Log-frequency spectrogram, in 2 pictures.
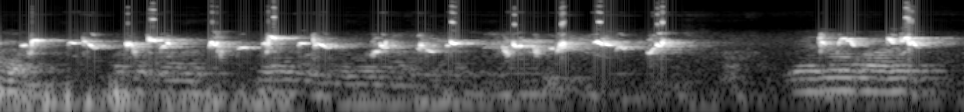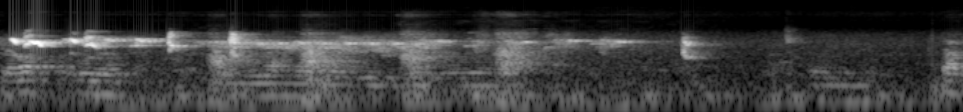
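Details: Yellow-vented bulbul singing at length: rapid, bubbling chattering phrases in the mid-high range, then a long rolling warbled run before a brief pause and a few soft notes.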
